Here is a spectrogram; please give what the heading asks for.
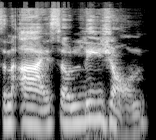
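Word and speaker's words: Ligon: uh l-i-g-o-n so people always call me like liggin or lagon or Lagoon or a ligan things like that but my last name is actually pronounced legend or Legion because it's an eye so Legion not Legend because lay is Le but I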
